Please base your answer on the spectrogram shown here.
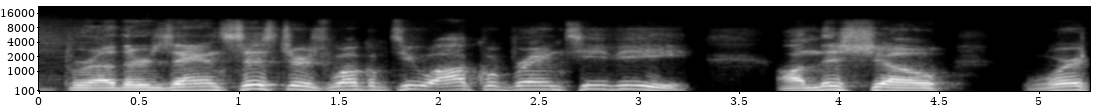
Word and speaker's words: AquaBrain: your institute, I'm still going to let you pronounce it for the folks. The school is called AquaBrain.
